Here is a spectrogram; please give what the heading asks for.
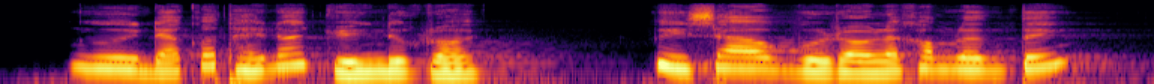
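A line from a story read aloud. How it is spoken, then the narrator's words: Shouting. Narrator (Vietnamese): Trịnh Tiểu Liễu cũng la lên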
